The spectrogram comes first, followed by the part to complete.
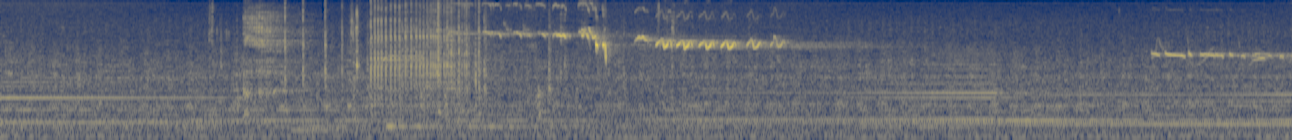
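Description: Soft music of sustained notes, with a seabird calling overhead: a high, warbling cry that falls slightly, about three seconds in, and a shorter call near the end. A brief rush of noise comes about two seconds in.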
